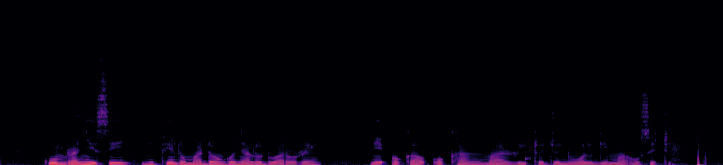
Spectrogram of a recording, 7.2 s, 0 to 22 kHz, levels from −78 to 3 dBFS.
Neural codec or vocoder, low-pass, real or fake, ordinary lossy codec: none; none; real; none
